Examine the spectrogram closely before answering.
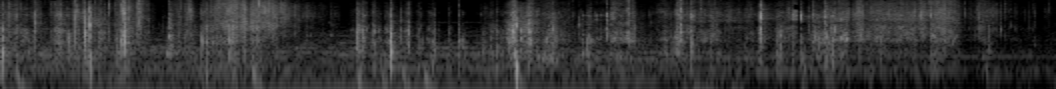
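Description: Small cardboard box being pried open and handled, its flaps crackling and scraping in many short sharp clicks. Near the end a bubble-wrapped part is pulled out with crinkling plastic. Soft background music runs underneath.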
